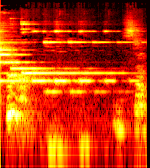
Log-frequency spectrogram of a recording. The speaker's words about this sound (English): My alarm there.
